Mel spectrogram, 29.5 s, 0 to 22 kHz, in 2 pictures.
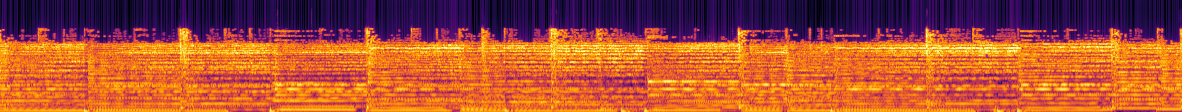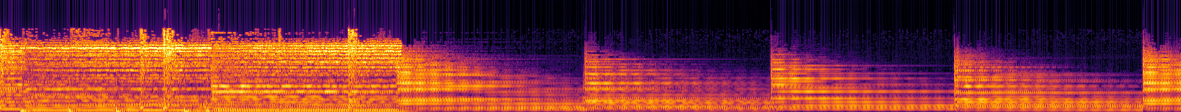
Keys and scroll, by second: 0.0 super+space, 0.1 super+space, 0.1 super+space, 7.9 space, 8.4 alt+super+space, 8.5 alt+super+space, 8.7-10.1 alt+super+space, 15.7-17.9 typing, 17.1 alt+super+space, 17.2 alt+super+space, 17.3 alt+super+space, 19.2 typing, 27.6 a.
